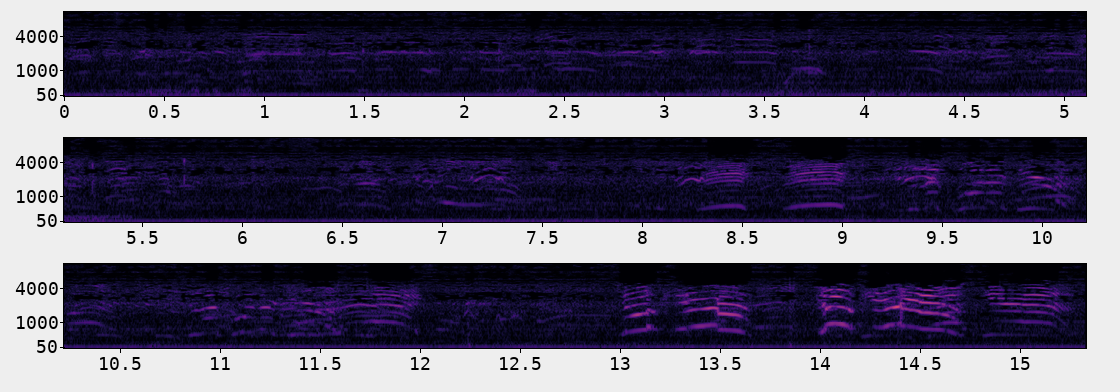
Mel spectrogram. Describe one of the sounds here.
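Young women shout and call to each other across an open field, far off.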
